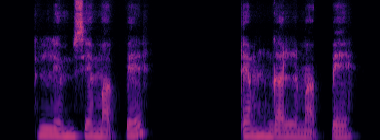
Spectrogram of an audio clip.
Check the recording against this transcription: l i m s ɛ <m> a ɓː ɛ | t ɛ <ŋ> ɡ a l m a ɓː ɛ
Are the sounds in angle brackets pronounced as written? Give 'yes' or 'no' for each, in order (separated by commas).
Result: yes, no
